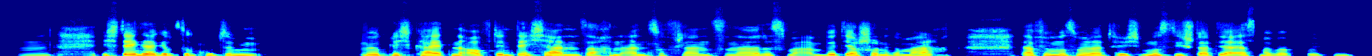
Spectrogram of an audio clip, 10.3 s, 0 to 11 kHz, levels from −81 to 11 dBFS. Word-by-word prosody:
Hm, 205 +2 -14 0.4
ich 200 -2 -6
denke, 220 +4 +7
da 235 - +8
gibt's 230 -2 +1
so 225 - -1
gute 215 0 -5
M 200 -1 -1 0.8
Möglichkeiten, 210 0 +2
auf 185 0 0
den 190 -3 +2
Dächern 200 -3 +2
Sachen 170 +1 -3
anzupflanzen, 165 0 -5
ne? 175 +4 -1
Das 190 -2 -6
man - - -7
am 175 - -7
wird 200 0 +2
ja 195 -2 +4
schon 185 -2 -2
gemacht. 185 - -2 0.5
Dafür 185 +3 +1
muss 200 -1 +1
man 200 - +2
natürlich 190 +1 0
muss 205 +2 +1
die 195 - -3
Stadt 185 -1 -1
ja 190 -2 +4
erst 180 +3 -1
mal 180 - -1
überprüfen 175 +2 -8
190 Hz, 190 wpm, -22 LUFS, 175-205 Hz, 0.8 s, da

